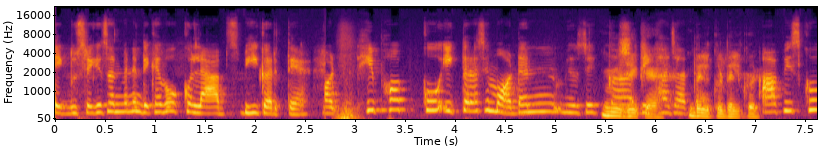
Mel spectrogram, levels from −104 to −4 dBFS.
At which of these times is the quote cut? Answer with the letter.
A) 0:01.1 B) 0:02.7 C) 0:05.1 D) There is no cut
B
